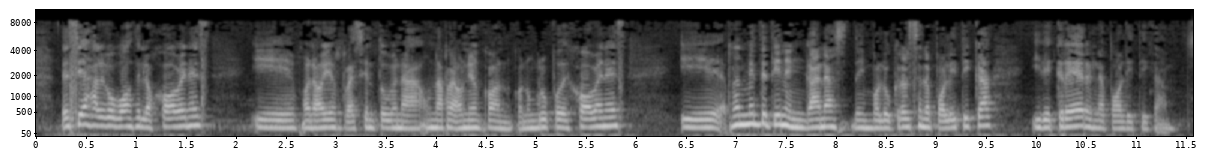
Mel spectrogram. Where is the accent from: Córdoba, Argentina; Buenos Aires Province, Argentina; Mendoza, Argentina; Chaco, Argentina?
Córdoba, Argentina; Deán Funes; Soy nacida en Dian Funes, criada en Dian Funes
